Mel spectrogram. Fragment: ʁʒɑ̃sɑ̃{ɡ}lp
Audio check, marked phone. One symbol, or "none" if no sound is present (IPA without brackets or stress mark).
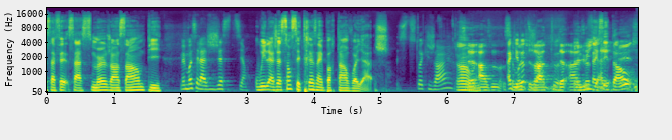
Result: b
